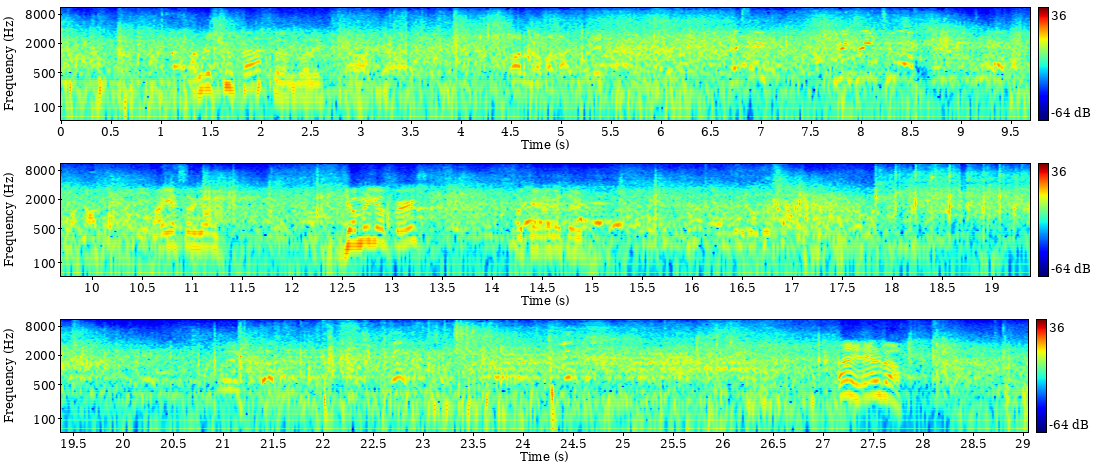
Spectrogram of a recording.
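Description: Young players talk and shout across a large echoing ice rink.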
